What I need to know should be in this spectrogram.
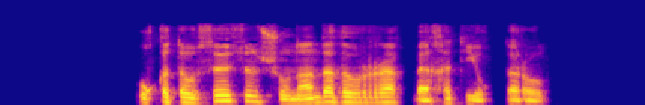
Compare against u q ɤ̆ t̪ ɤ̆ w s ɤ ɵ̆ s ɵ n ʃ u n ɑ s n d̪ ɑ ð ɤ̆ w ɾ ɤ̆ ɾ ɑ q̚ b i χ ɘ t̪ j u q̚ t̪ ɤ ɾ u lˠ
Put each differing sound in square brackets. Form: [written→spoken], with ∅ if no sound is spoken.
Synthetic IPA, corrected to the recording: u q ɤ̆ t̪ ɤ̆ w s ɤ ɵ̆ s ɵ n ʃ u n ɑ [s→∅] n d̪ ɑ ð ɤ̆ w ɾ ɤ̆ ɾ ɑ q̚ b [i→æ] χ ɘ t̪ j u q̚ t̪ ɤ ɾ u lˠ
